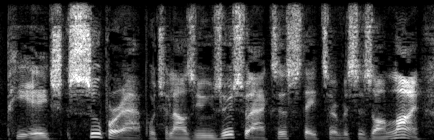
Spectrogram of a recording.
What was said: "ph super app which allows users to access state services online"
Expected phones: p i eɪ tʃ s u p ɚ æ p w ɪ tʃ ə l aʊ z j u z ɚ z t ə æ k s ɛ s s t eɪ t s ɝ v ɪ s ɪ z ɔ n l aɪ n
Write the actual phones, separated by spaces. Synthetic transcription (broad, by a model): p i eɪ tʃ s u p ɚ æ p w ɪ tʃ ə l aʊ z j u z ɚ z t ə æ k s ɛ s s t eɪ t s ɝ v ɪ s ɪ z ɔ n l aɪ n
